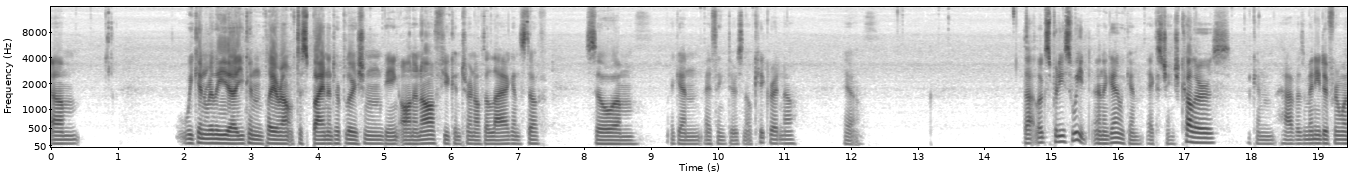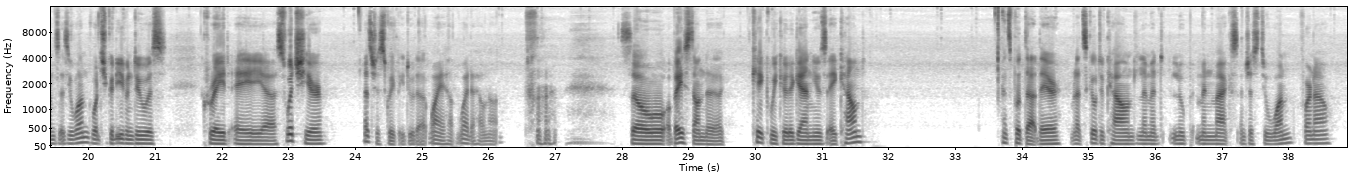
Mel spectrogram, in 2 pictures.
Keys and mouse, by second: 0.3-0.7 drag, 0.5-0.9 typing, 0.7 click, 1.8 middle click, 2.1 click, 2.7 click, 3.5 click, 3.8 click, 4.8 click, 5.9 click, 6.3 typing, 6.4 click, 7.2 middle click, 8.1 click, 9.7 click, 10.5-10.9 drag, 10.9 middle click, 12.8 middle click, 13.3 click, 15.1 click, 16.1 click, 16.9-17.2 drag, 17.5 alt+click, 17.7 click, 18.2 click, 20.3 click, 21.5-22.1 drag, 22.2 middle click, 23.8 click, 24.5 right drag, 24.9-25.4 drag, 24.9-25.7 typing, 25.1 right click, 26.1 click, 26.7 click, 27.3 click, 28.1-28.8 typing, 28.3 click, 30.1 click, 31.1-32.2 typing, 32.7 click, 33.3 drag, 33.7 click, 34.0 middle click, 34.3 click, 35.1-35.6 drag, 36.0 click, 36.7 drag, 38.6-38.8 drag.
